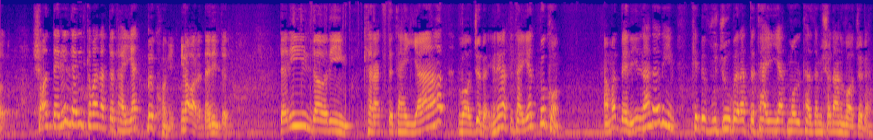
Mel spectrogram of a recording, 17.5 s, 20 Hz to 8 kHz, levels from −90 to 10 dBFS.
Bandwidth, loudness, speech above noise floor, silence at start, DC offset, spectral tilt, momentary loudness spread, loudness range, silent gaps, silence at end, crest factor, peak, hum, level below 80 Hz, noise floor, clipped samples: 7.8 kHz; -15 LUFS; 20 dB; 0 s; under 0.1%; -7 dB/octave; 12 LU; 2 LU; none; 0 s; 14 dB; -2 dBFS; none; -52 dBFS; -35 dBFS; under 0.1%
